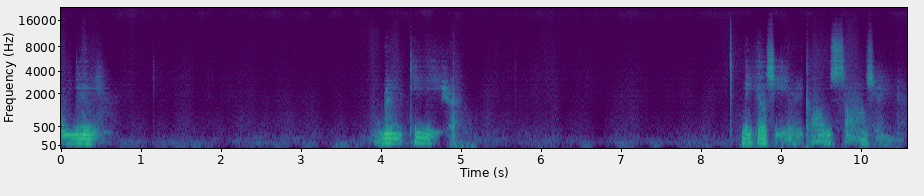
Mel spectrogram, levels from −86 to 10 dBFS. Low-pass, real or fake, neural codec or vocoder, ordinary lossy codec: none; fake; codec, 44.1 kHz, 0.9 kbps, DAC; none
